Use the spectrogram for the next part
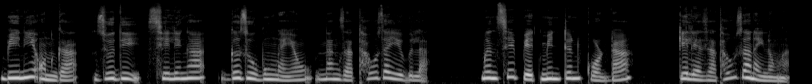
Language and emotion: Bodo, neutral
